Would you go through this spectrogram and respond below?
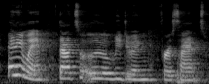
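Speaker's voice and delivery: ordinary talk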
